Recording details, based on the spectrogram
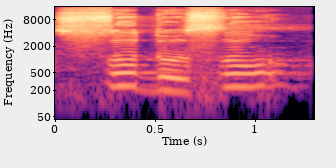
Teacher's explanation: دونوں سین میں سختی کی آواز ہوگی، یعنی سیٹی کی آواز ہوگی، سختی سے ادا کریں گے اور باریک پڑھنا ان کو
